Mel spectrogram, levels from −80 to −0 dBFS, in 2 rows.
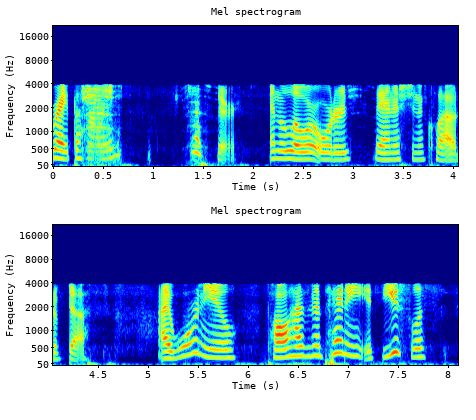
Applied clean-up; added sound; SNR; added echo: neural separator model SepFormer WHAM!.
